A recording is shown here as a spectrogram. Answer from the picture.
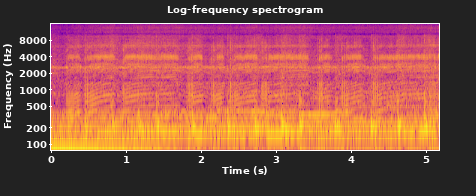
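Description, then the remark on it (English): Chainsaw engines run loud for the whole stretch as a performer juggles the chainsaws, their buzzing whine rising and falling in pitch as they rev, with no talking over them. “Because if you weren't impressed by the drone, wait until he juggles chainsaws.”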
